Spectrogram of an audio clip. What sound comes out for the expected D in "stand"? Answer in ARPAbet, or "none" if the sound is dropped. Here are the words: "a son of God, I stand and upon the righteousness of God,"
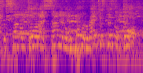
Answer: none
